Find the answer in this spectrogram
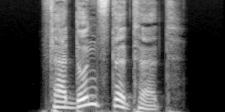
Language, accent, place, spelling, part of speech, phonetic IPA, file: German, Germany, Berlin, verdunstetet, verb, [fɛɐ̯ˈdʊnstətət], De-verdunstetet.ogg
- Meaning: inflection of verdunsten: 1. second-person plural preterite 2. second-person plural subjunctive II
